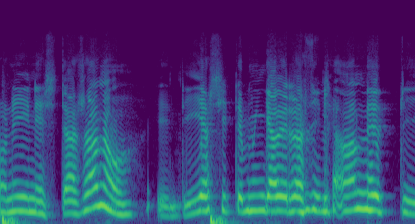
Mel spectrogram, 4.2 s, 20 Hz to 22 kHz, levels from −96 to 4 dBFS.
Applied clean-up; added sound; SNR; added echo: none; Bass drum; 13 dB; none.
